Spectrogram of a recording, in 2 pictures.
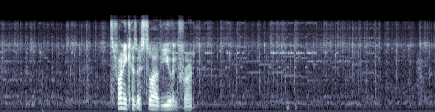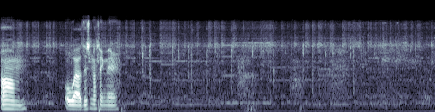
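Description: Soft chiptune game music plays steadily.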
